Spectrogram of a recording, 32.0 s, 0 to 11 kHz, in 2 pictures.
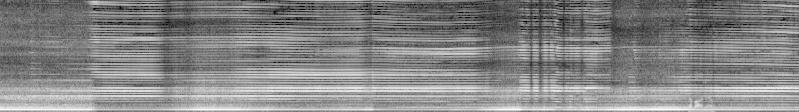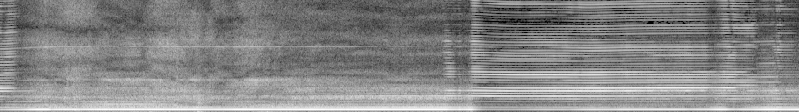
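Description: Table-mounted router running at full speed with a steady high whine, its Wood River 45-degree lock miter bit cutting the profile into the edge of a poplar board as it is pushed along the fence. The sound of the cut adds to the whine from about two seconds in until a few seconds before the end.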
